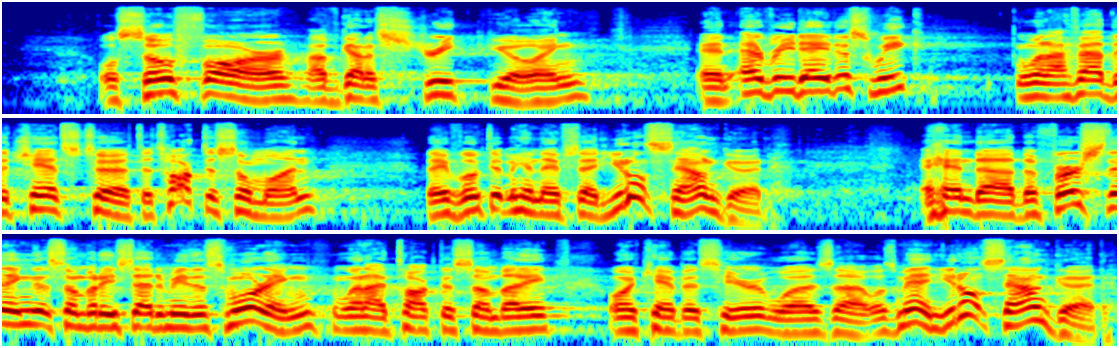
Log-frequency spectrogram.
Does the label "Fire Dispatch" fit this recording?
No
